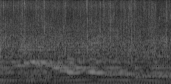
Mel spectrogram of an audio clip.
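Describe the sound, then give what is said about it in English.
A church audience claps and applauds, a dense, steady wash of many hands that holds at an even loudness throughout, with sustained musical tones humming underneath. “Give Jesus Christ the greatest hand clap of the day.”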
